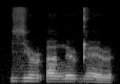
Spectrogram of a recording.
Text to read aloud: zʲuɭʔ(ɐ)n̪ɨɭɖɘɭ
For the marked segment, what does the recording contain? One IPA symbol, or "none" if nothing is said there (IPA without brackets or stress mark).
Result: ɐ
